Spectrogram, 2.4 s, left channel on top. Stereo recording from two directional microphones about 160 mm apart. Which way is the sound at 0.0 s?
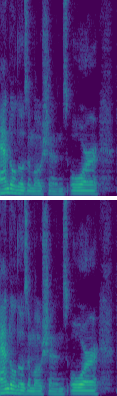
30° right (ahead or behind).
